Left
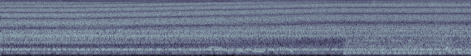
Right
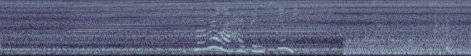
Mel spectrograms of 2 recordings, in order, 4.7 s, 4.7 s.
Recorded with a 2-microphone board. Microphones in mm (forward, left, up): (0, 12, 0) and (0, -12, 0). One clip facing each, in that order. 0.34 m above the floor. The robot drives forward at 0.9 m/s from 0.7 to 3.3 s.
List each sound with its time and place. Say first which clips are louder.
0.0 s a drone: left 12 dB; 55° left (ahead or behind); by 4.7 s 35° left (ahead or behind)
1.8 s a woman speaking: even; 60° right (ahead or behind); by 3.3 s 70° right (ahead or behind)
3.4 s hammering: left 5 dB; centre (ahead or behind)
